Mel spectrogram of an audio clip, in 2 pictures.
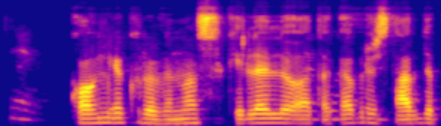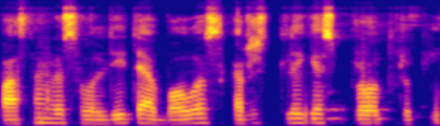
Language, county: Lithuanian, Kaunas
